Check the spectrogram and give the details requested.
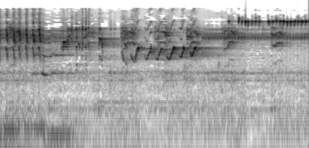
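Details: Kolibri ninja, the local konin or olive-backed sunbird, with a loud sharp voice, plus kapas tembak filler. Quick high trill, then looping whistled slurs repeated several times and a thin high piping note, over a steady hum.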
